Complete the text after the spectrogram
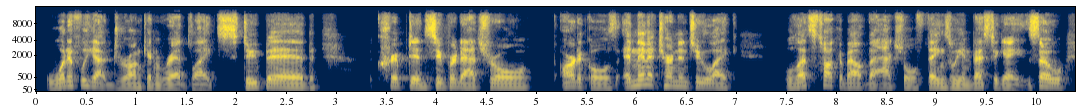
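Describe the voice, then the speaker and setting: A man co-hosting a relaxed podcast conversation, his voice sitting in a middle register. He rambles and circles back on himself, with plenty of ums and restarts. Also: mid-range voice. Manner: rambling, many fillers and restarts. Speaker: podcast host. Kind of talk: casual chat.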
